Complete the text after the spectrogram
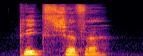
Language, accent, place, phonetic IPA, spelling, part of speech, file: German, Germany, Berlin, [ˈkʁiːksˌʃɪfə], Kriegsschiffe, noun, De-Kriegsschiffe.ogg
- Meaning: nominative/accusative/genitive plural of Kriegsschiff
